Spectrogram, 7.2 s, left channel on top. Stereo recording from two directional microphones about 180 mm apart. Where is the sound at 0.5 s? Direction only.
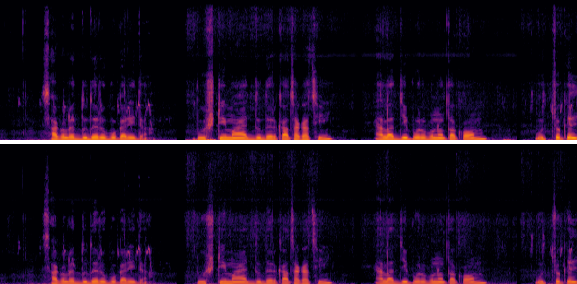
5° left (ahead or behind).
